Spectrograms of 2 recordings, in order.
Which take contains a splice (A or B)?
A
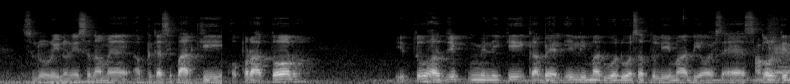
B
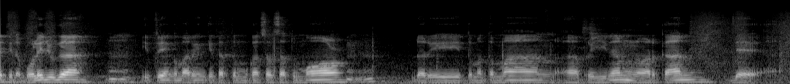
A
